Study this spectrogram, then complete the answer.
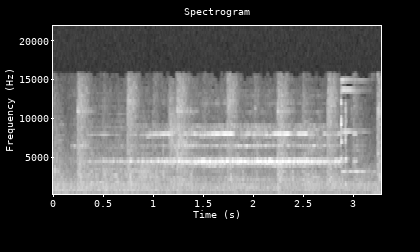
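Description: Train running in the Transport Fever video game, a steady rumbling rail roll with metallic wheel squeal and periodic clacking pulses, moderately loud and continuous without talk.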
